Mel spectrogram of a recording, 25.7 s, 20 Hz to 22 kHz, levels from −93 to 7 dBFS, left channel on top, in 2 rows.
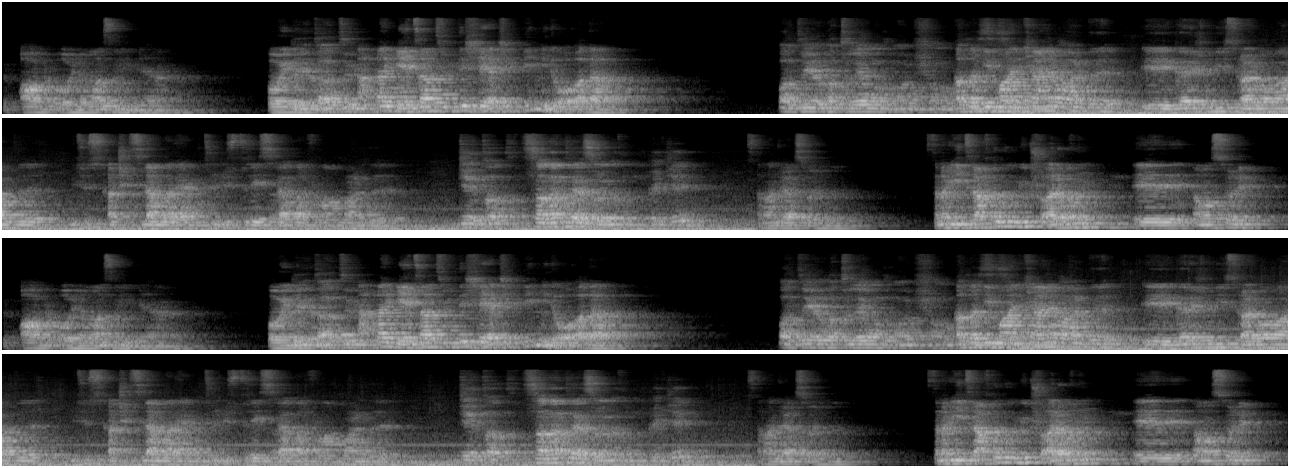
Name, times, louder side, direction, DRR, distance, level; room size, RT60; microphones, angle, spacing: voice 1, 0.2-1.7 2.7-3.2 3.5-6.1 9.5-16.7 20.4-21.2 22.2-23.8 24.1-25.3, left 1 dB, 50° left, -10 dB, 1.2 m, -26 dB
voice 2, 2.9-3.6 4.6-4.7 7.8-10.7 15.5-15.8 17.3-19.7 23.9-24.1, left 1 dB, 30° left, -12 dB, 0.7 m, -27 dB
sound 1, 10.0-20.4, right 1 dB, 60° right, 0.3 m, -34 dB
2.7 x 2.2 x 2.3 m, 1.2 s
head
